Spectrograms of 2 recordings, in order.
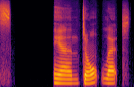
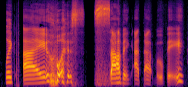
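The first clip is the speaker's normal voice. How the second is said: laughing; slower than usual. Real, not acted. Laughing while retelling sobbing.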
